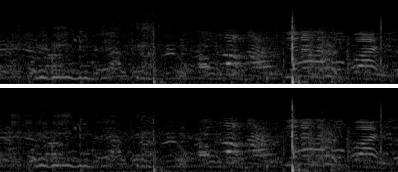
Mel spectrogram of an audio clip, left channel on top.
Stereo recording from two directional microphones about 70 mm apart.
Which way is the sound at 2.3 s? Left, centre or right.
Right.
